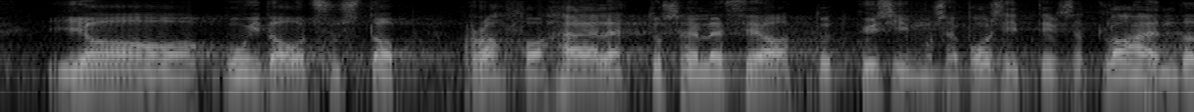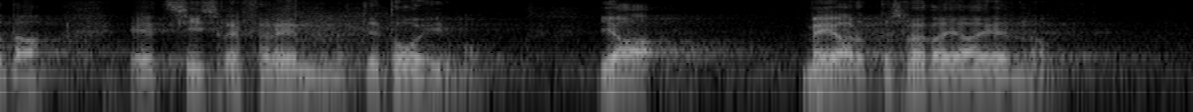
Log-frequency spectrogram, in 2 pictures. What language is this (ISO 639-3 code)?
est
